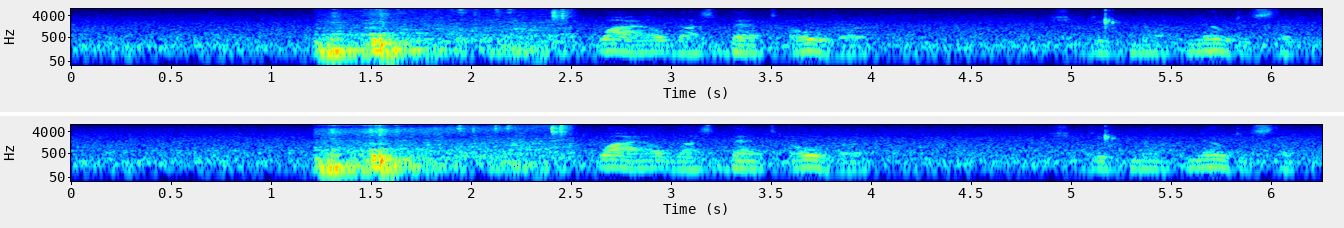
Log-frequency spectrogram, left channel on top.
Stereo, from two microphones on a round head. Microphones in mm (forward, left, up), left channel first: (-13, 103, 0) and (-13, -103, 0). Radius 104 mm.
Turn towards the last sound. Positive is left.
turn(degrees=5)  # may be behind; listen again after turning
